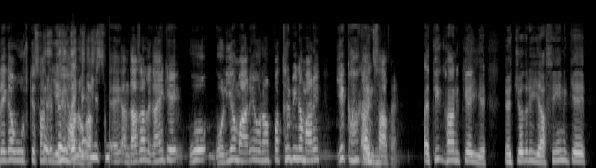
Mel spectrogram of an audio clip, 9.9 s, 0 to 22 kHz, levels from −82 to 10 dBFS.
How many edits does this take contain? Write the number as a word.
two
